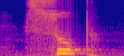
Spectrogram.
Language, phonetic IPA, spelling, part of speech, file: Ukrainian, [sup], суп, noun, Uk-суп.ogg
- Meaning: soup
